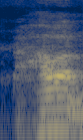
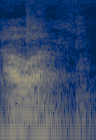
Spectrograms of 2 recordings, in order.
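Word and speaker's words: hour: আওয়ার আমরা ঘন্টা ইংরেজি হলো আওয়ার, এইচের উচ্চারণ হবে না, হাওয়ার নয় আওয়ার।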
